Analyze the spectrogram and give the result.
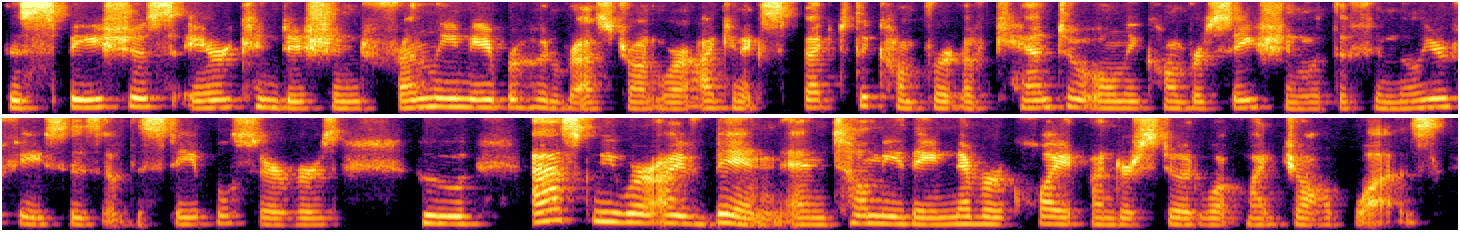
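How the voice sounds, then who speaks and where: A woman reading her own literary essay aloud in a measured way over a video call, after a brief introduction. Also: mid-range voice, steady tone, dark tone. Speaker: reader, author.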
